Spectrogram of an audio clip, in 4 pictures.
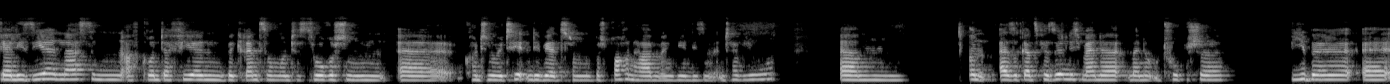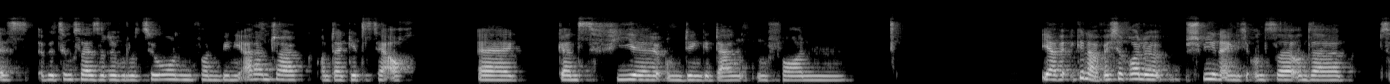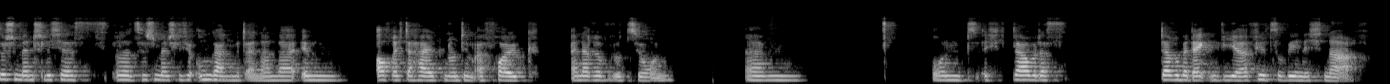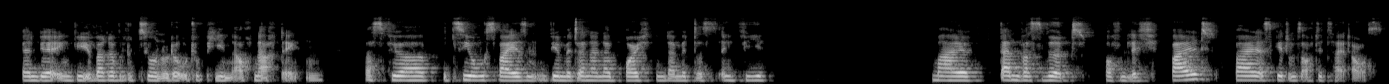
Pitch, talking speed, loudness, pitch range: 200 Hz, 120 wpm, -20 LUFS, 195-210 Hz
